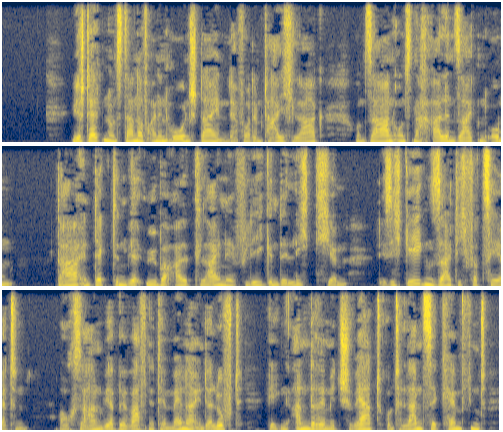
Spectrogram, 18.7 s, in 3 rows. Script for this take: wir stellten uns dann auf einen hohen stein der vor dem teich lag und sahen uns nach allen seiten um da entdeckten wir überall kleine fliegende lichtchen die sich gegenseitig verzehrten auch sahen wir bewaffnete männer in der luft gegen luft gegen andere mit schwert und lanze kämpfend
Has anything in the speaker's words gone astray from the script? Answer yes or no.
yes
